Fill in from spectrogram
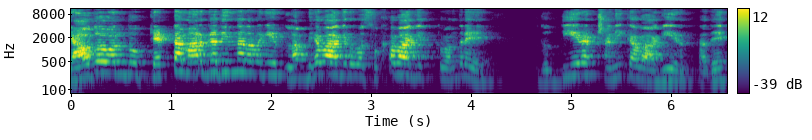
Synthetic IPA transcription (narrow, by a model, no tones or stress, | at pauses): jaːʋd̪oːond̪ukɛʈːɐmaːɾɡɐd̪ind̪ɐnɐmɐɡe̞lɐbʱjɐʋaːɡiɾuʋɐsukʰɐʋaːɡit̪ːuɐnd̪ɐɾe̞ | ɐd̪ut̪iːɾɐkʂɐɳikɐʋaːɡiːɾt̪ːɐd̪e̞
